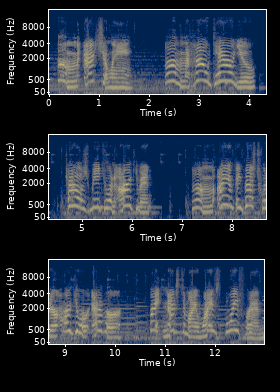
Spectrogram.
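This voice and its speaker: Putting on a character voice, a man speaks at an extremely high pitch with very wide pitch swings and a fairly slow pace, faint music playing in the background. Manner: smug.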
